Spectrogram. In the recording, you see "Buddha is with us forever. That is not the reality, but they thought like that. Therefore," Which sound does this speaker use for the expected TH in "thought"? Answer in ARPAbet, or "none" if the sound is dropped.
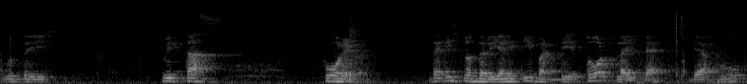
T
